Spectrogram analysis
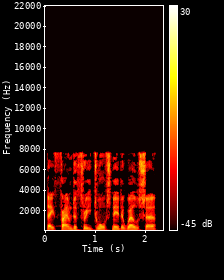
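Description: A man voicing a big, slow, patient male troll sergeant in an audiobook, with a plodding delivery. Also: medium pitch, fairly even intonation, a little mellow, no room sound, highs cut off, voice pushed up, lightly acted.

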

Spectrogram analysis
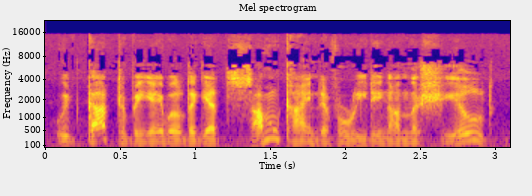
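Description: A man voicing a worried starship pilot who shouts urgent commands. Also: low-pitched, wildly swooping pitch, a little fast, slight background noise, full character voice.

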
